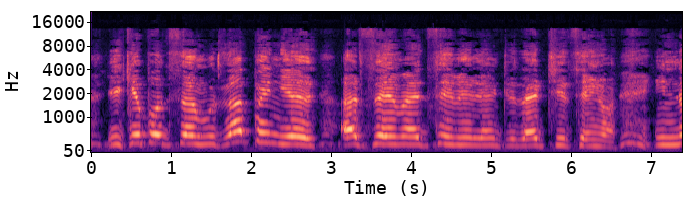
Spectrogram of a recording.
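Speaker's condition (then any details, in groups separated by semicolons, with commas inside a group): Paralysis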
